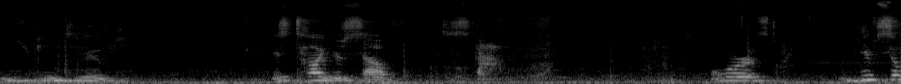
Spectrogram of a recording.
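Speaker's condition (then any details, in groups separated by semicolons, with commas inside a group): Cerebral palsy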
